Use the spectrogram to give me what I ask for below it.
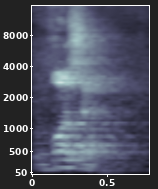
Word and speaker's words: wasn't: next is, ये बहुत से लोग गलत प्रोनाउंस करते हैं, और बहुत कॉमनली सबसे ज्यादा गलत प्रोनाउंस होने वाला एब्रिविएशन है, कॉन्ट्रैक्शन है, जिसे हम बोलते हैं was के साथ not ऐड करके wasn't। I wasn't playing cricket, ये wasn't नहीं होता, this is wasn't।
